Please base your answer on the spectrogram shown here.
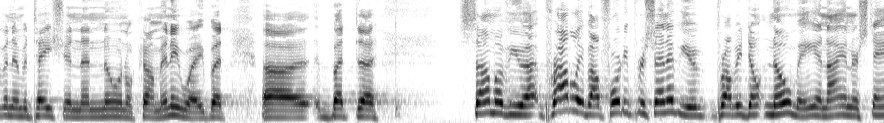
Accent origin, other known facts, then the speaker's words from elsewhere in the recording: Berea, Ohio, United States; born there; I was born in Berea Hospital in 1961, as before it became Southwest General, and was born there, came here.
